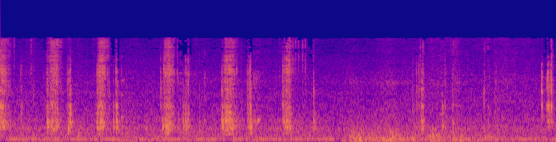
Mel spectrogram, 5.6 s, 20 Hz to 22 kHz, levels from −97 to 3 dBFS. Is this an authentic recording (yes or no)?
yes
